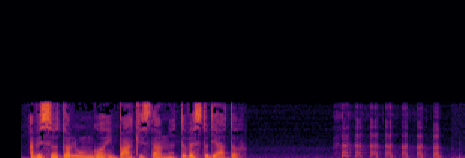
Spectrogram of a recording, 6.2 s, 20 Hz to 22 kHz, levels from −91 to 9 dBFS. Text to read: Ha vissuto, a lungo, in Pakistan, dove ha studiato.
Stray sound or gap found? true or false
true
